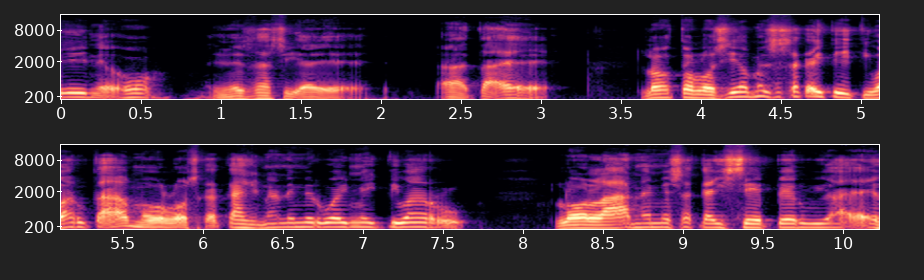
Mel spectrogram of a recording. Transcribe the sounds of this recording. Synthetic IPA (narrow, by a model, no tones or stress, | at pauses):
einḛʔoḭmesasiaḛ | a̰t̪a̰ʔe | lot̪olosiamesasakait̪eit̪iwaɾut̪aamolosakakaɦinanemeɾuaimeit̪iwaɾṵ | lolanemesakaisepeɾuiaʔe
